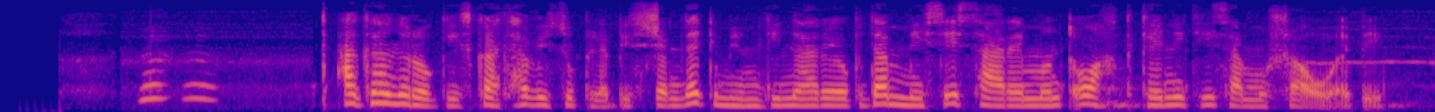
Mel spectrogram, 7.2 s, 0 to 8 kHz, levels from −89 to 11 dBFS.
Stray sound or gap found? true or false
true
